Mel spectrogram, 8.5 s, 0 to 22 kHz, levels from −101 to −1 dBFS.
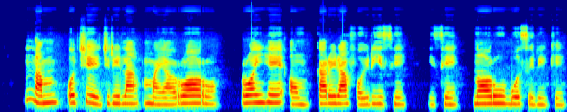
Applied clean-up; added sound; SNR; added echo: none; none; none; none.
